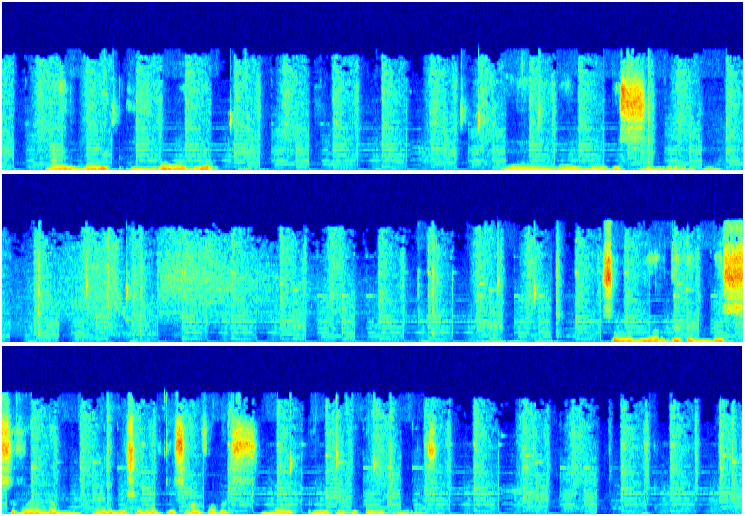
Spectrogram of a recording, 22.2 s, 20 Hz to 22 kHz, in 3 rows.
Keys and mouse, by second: 1.0-3.7 drag, 3.7 space, 4.5 click, 6.3 space, 8.2 click, 8.6 space, 11.5 space, 12.3 click, 12.8 space, 15.7 space, 17.0-18.5 drag, 18.5 space, 21.1 space.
